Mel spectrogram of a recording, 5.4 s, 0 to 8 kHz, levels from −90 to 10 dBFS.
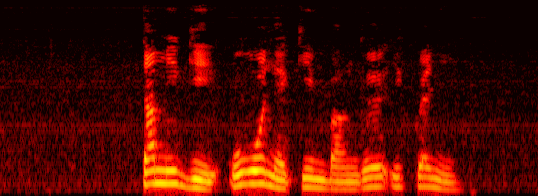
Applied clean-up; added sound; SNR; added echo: none; none; none; none.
